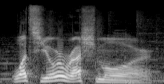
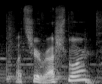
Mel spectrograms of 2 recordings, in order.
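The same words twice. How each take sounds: First: It ends falling, like an exclamation. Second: It ends rising, like a question.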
